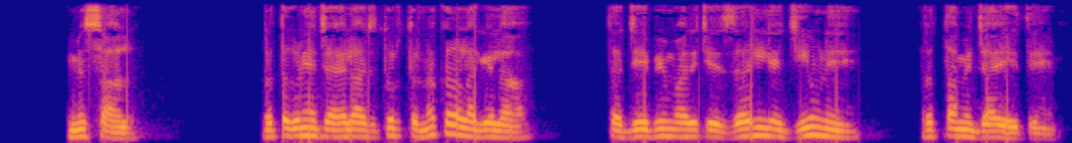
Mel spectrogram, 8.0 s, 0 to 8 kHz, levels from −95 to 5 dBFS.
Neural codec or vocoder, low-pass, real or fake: none; 7.2 kHz; real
